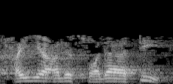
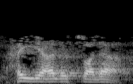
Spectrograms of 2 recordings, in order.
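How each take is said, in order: First: The last word ends with an added vowel syllable. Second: The last word stops short without a final vowel. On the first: The speaker calls it wrong. "And not" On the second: The speaker calls it right. "we make it a jazm"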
